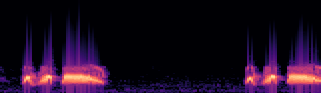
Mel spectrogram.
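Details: Spotted dove 'thúc gù' cooing meant to stimulate birds to call: two identical phrases about two seconds apart, each a pair of quick low hoots and a sustained, rolling deeper coo.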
